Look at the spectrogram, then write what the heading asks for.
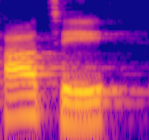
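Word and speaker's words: ὅτι: passage it says hati which has the the rough reading on the Amron that's why you pronounce it hati it says because it's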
